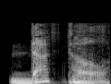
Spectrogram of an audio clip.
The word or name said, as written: ductileness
